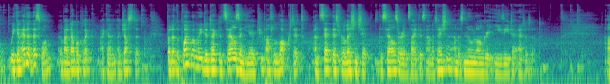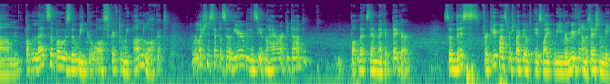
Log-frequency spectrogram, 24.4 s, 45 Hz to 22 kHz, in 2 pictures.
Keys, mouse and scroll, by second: 0.1 click, 0.8-3.1 drag, 3.4 click, 3.5 click, 11.4 middle click, 14.4 click, 18.5-19.8 drag.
